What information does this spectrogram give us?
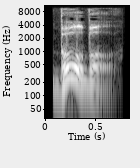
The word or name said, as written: bulbul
